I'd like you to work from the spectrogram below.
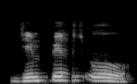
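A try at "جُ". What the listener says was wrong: জিম পেশ, সব উ বলছেন কেন? এক মিনিট, সব উ বলছেন কেন? বা পেশ বু, তা পেশ তু, সা পেশ সু হবে, সবগুলো তো আপনি উ বলছেন।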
